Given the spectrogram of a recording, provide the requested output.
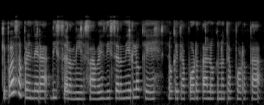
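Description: A young woman, hosting a self-help podcast as a therapist, speaking in an encouraging way with soft asides. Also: fairly high pitch, steady tone, normal speed, lo-fi sound.

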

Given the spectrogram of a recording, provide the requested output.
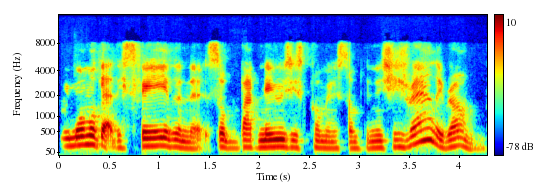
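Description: Woman, low pitch, casual chat, anecdotal storyteller. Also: lively intonation, fast, warm tone. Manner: chatty storyteller, acts out relatives' voices.

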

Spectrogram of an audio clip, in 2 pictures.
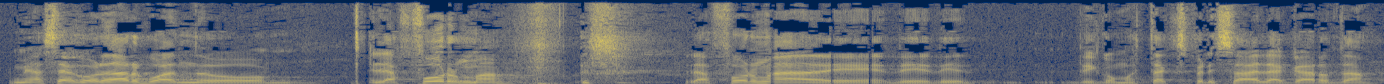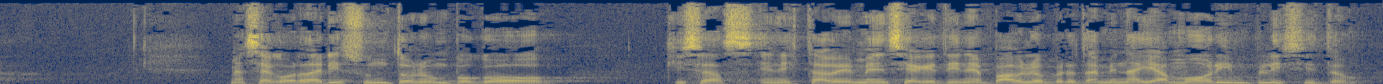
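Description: A man's voice: on the high side, normal speed. Rioplatense man teaching in a reverberant hall. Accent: Rioplatense Spanish. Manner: animated, joking, addresses the audience directly. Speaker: Bible study teacher. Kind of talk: conversational church teaching.

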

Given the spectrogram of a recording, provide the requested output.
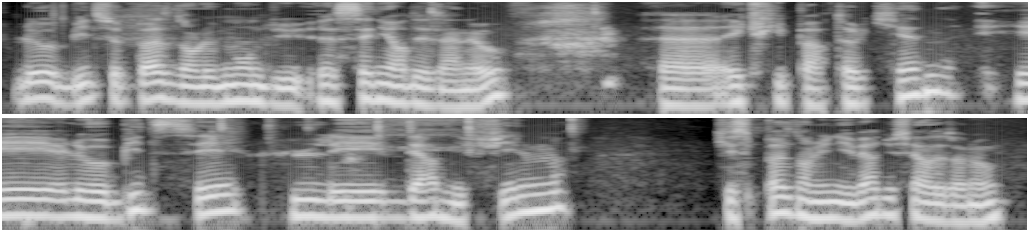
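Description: A man's voice: medium pitch, moderate pace, a little mellow. A man hosting a casual podcast quiz with friends, joking around and explaining the game rules at length. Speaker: quiz host.

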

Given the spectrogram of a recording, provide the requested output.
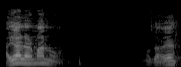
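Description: A man preaching a sermon, emphatic and humorous, with sudden shouts, into a handheld microphone. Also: on the high side, moderate pace. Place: church.

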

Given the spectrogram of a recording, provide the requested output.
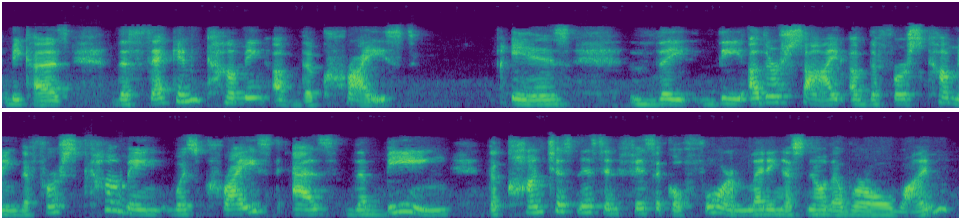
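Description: A woman's voice: sits low, animated, measured pace. Earnest woman with a muffled lo-fi sound. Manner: earnest, flowing, emphatic about spiritual ideas. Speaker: spiritual teacher guest. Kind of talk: casual spiritual conversation. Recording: muffled lo-fi audio with faint noise.

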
